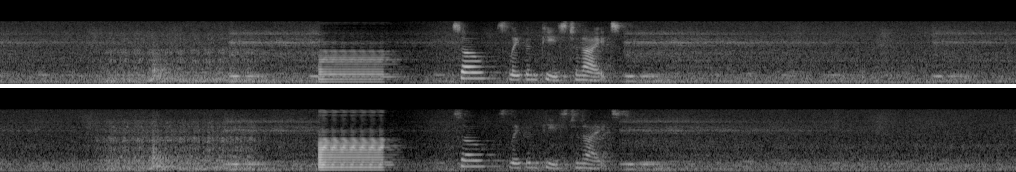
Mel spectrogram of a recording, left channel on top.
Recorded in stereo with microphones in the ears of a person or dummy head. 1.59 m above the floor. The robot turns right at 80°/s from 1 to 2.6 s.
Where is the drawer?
75° right (ahead or behind), 8 m; by 1.6 s 70° right (ahead or behind), 8 m.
